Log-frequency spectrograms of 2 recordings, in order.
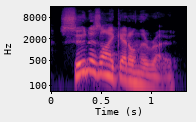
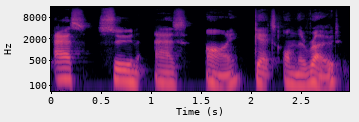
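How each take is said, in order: First: The opening 'as' is dropped entirely. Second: The opening 'as' is pronounced in full. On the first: The speaker calls it right. "we say soon as I" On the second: The speaker calls it wrong. "we don't say"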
